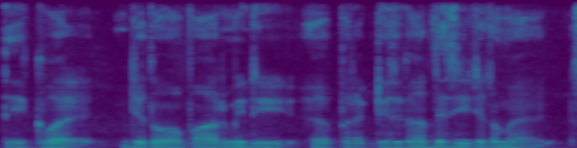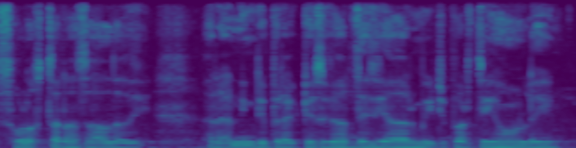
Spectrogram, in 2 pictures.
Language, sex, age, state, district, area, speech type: Punjabi, male, 18-30, Punjab, Shaheed Bhagat Singh Nagar, rural, spontaneous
